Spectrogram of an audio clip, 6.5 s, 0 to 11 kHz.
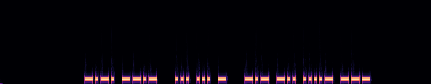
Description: Morse code, heard as a keyed tone, about 30 wpm, 700 Hz. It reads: CQ SST KD4O
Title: K1USN SST QSO Practice - 30wpm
